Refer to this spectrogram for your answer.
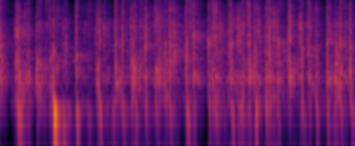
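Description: An audience applauds steadily, many hands clapping in a dense, crackling patter of sharp claps that holds an even loudness throughout, with no voices over it.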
